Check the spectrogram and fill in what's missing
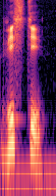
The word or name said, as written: vesti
